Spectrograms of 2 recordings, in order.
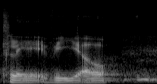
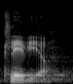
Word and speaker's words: Klaviyo: Most importantly, it's pronounced as Klaviyo. I've heard a lot of mispronunciations. It's not Klaviyo. It's not anything else that you thought of. It's Klaviyo.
